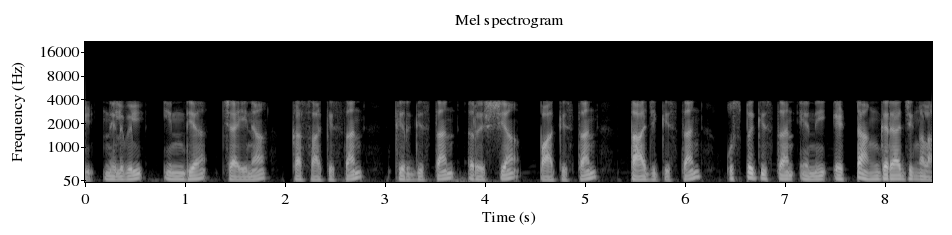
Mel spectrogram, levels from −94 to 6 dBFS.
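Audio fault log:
No faults heard.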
